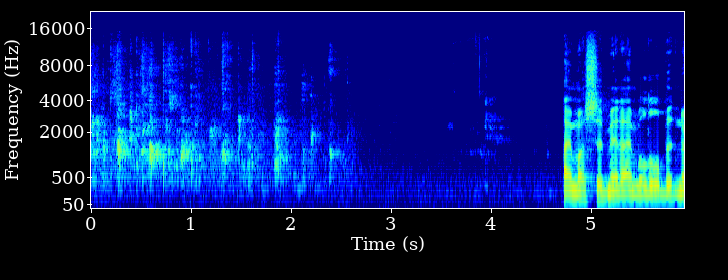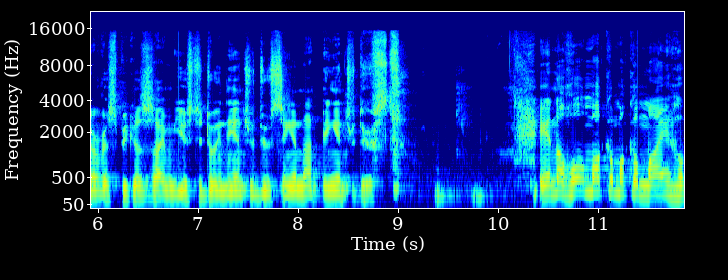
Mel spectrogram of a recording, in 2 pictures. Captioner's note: applause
